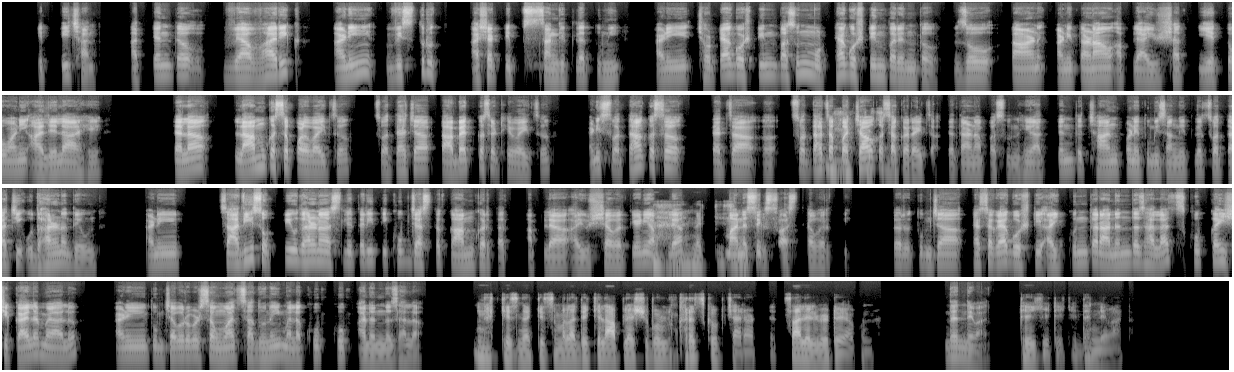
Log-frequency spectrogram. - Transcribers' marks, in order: laughing while speaking: "नक्कीच, नक्की"; chuckle; tapping; laughing while speaking: "नक्कीच"
- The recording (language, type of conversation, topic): Marathi, podcast, तणाव ताब्यात ठेवण्यासाठी तुमची रोजची पद्धत काय आहे?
